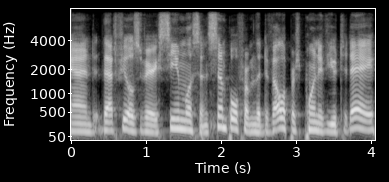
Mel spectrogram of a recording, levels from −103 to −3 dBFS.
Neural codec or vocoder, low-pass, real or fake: vocoder, 44.1 kHz, 128 mel bands, Pupu-Vocoder; 7.2 kHz; fake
